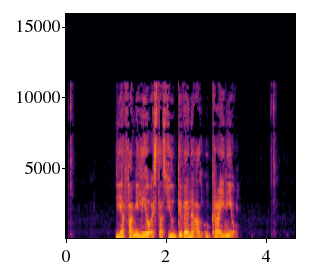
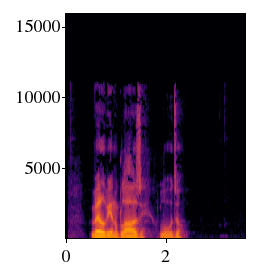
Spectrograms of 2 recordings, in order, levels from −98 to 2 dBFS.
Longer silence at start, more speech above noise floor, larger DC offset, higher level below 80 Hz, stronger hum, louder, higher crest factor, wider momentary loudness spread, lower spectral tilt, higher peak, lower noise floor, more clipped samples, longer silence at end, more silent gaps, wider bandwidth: first, 1 s vs 0.5 s; second, 59 dB vs 64 dB; neither; about the same, -62 dBFS vs -62 dBFS; neither; first, -18 LUFS vs -23 LUFS; about the same, 18 dB vs 20 dB; second, 7 LU vs 15 LU; about the same, -6 dB/octave vs -7 dB/octave; about the same, -2 dBFS vs -4 dBFS; second, -76 dBFS vs -86 dBFS; neither; about the same, 1.2 s vs 1.25 s; neither; about the same, 11.5 kHz vs 11 kHz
